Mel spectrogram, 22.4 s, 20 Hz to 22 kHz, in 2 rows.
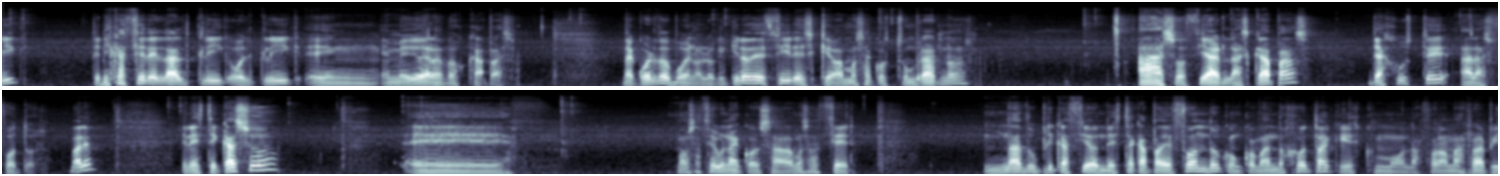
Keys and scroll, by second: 21.1 super+j.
